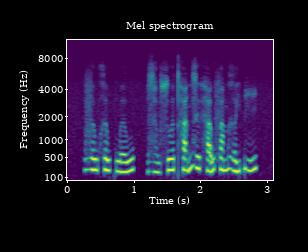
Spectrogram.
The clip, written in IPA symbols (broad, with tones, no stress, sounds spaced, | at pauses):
v ə˧ w x ə˧ w k w ə˨˦ w | z a̤˨˩ w s u˨˦ ə̯ t̪ʰ a̰˧˥ n z ɨ˨˦ h a̰˧˥ w f a˨˦ m ɣ ə˨˦ j ɓ i˨˦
